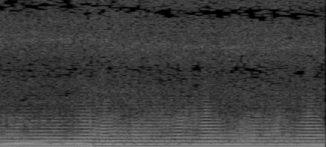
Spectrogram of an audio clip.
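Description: Dance music with long held low notes over a steady bass; the notes change about half a second in.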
